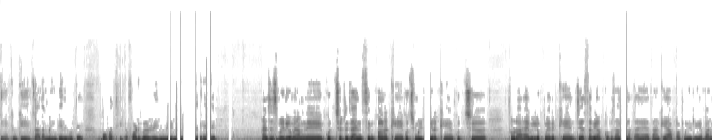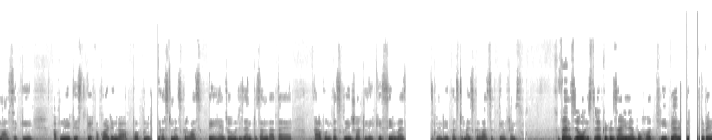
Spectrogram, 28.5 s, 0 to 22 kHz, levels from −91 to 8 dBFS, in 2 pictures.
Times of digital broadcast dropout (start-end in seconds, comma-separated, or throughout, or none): 3.35-4.25, 8.47-8.65, 12.39-12.57, 17.26-17.44, 22.34-22.89, 27.84-28.33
